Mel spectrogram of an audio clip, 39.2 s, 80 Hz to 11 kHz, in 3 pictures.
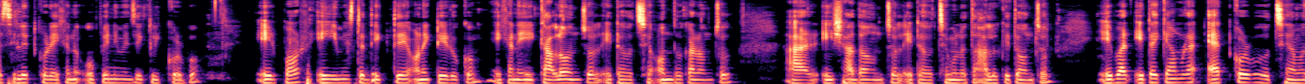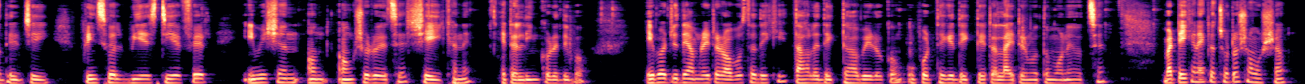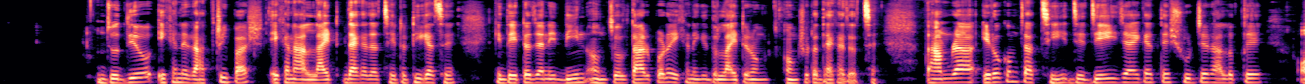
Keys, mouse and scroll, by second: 2.9 ctrl+shift+click, 3.8-4.3 scroll up 2, 4.3-14.8 middle drag, 14.8-19.5 drag, 20.9-24.1 middle drag, 24.1 scroll up 1, 24.4 middle click, 25.3-27.2 scroll down 2, 27.2-30.6 middle drag, 30.6-34.3 scroll up 1, 34.3 scroll down 2, 34.6-35.6 middle drag, 35.6-36.0 scroll up 1, 36.0-36.8 middle drag, 36.8-37.1 scroll up 1, 37.1-39.1 middle drag.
